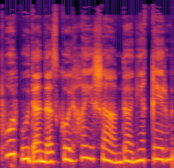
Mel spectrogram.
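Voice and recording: A natural voice reading text aloud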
